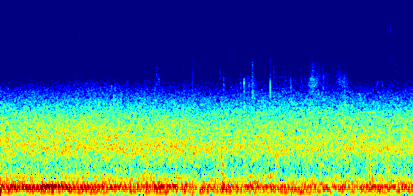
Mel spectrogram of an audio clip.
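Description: Church bells ringing for the hour, heard as a steady low ringing over background noise.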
